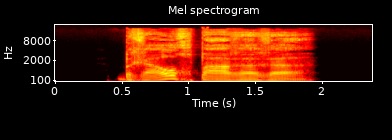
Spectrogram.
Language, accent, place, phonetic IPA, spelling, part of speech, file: German, Germany, Berlin, [ˈbʁaʊ̯xbaːʁəʁə], brauchbarere, adjective, De-brauchbarere.ogg
- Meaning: inflection of brauchbar: 1. strong/mixed nominative/accusative feminine singular comparative degree 2. strong nominative/accusative plural comparative degree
